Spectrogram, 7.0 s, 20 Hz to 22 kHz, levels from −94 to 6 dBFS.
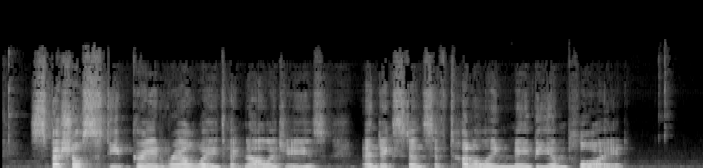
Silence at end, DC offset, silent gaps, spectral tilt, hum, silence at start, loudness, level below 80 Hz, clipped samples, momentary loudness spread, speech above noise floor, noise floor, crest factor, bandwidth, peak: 0.8 s; under 0.1%; none; -4.5 dB/octave; none; 0.3 s; -19 LUFS; -56 dBFS; under 0.1%; 9 LU; 35 dB; -55 dBFS; 20 dB; 16 kHz; 0 dBFS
